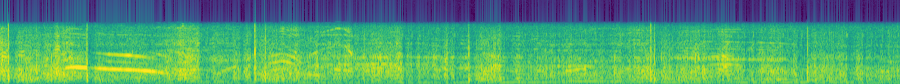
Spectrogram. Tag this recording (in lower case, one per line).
speech
fireworks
